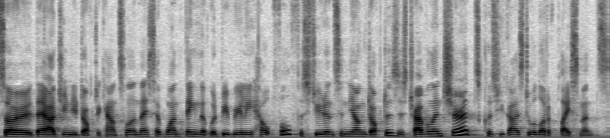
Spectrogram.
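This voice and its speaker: Speaking very fast in an Australian accent, a woman with a fairly low pitch and vocal fry keeps her intonation fairly even. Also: hardly any pauses. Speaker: insurance company representative. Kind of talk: sales pitch. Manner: loud; casual, friendly.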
